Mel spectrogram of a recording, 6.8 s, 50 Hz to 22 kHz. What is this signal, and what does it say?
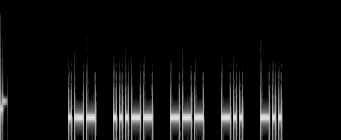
Morse code, heard as a keyed tone, about 19 wpm, spaced as for 14 wpm, 700 Hz. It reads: W3ODD
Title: 140 Lesson 23g - Letter f - Call Signs 20wpm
